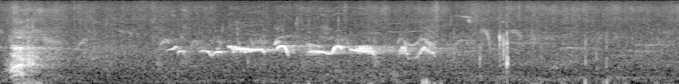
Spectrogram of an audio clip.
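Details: Boston Terrier puppies aged six weeks whine in a wobbly high chain of short, bending squeaks lasting a few seconds, after a sharp thump at the start, with faint low knocks underneath.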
